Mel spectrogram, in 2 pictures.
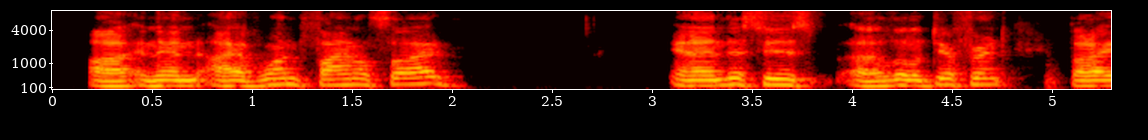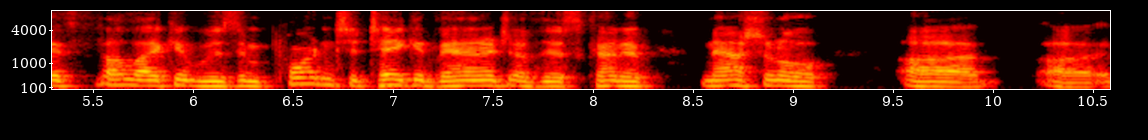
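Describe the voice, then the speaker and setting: The intonation is fairly even and the loudness very even. Long pauses come frequently. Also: man. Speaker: physician researcher. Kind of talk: research presentation. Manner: fast.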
